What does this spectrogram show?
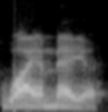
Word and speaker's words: Waimea: a wanker but i gotta correct you it's pronounced waimea yma i knew i was gonna pronounce it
